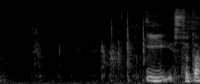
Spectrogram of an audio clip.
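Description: Paper pages rustle.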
